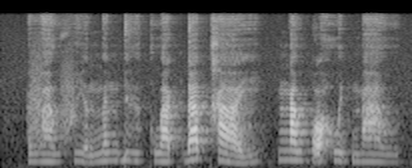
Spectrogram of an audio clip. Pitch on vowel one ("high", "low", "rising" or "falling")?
low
